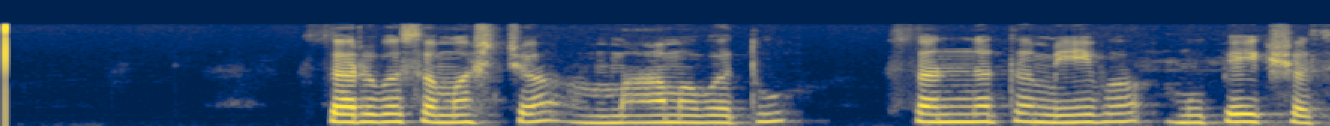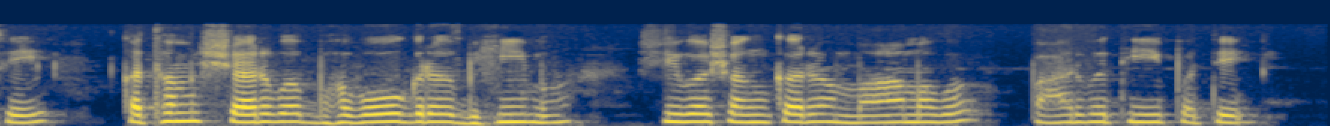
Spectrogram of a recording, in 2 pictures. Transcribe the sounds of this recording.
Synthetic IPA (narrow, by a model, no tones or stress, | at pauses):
sɐɾʋɐsɐmɐʂt͡ʃɐmaːmɐʋɐt̪u | sɐnːɐt̪ɐmeːʋɐmupeːkʂɐseː | kɐt̪ʰɐmʃɐɾʋɐbʱɐʋoːɡɾɐbʱiːmɐ | ʃiʋɐʃɐŋkɐɾɐmaːmɐʋɐ | paːɾʋɐt̪iːpɐt̪eː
